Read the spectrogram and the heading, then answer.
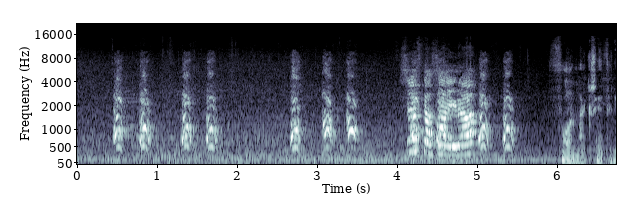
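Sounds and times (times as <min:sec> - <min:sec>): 
dog barking: 0:00.4 - 0:01.9, 0:02.6 - 0:03.6, 0:04.9 - 0:05.6
speech: 0:04.4 - 0:05.4, 0:06.0 - 0:06.7.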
